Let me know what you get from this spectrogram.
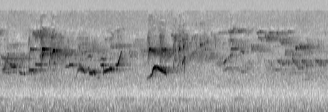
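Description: Faint birdsong: scattered short chirps and gliding whistled notes from several birds over a low steady hiss.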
